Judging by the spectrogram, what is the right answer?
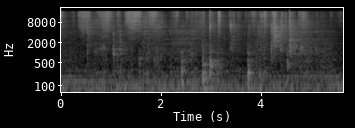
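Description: Faint scuffling and scattered clicks as a Great Dane puppy and an adult Great Dane tussle over a stuffed toy on a hard stone floor, with a few short puppy grunts about halfway through.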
